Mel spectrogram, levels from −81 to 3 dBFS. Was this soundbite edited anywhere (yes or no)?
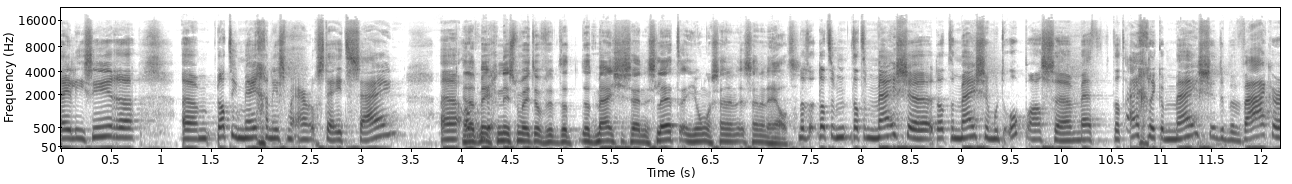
no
